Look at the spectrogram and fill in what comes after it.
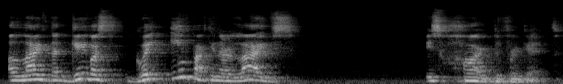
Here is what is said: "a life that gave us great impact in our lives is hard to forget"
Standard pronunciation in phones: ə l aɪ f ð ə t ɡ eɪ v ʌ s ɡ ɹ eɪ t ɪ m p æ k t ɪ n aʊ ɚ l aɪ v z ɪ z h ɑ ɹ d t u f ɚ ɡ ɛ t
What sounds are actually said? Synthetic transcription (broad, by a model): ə l aɪ f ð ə t ɡ eɪ v ʌ s ɡ ɹ eɪ t ɪ m p æ k t ɪ n aʊ ɚ l aɪ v s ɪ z h ɑ ɹ d t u f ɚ ɡ ɛ t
